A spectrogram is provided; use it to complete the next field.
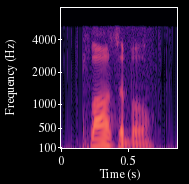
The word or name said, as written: plausible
